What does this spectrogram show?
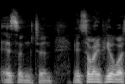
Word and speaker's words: Islington: The Will of the Many, written by James Islington. Islington. He said Islington, and I knew. So I was saying in my videos when I was like talking about this book, I said Islington, and so many people were telling me that's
